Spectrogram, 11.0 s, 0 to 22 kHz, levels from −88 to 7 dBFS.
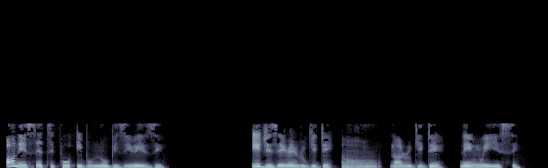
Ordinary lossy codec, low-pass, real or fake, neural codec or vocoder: MP3, 24 kbps; 7.2 kHz; fake; codec, 16 kHz in and 24 kHz out, 0.9 kbps, LongCat-Audio-Codec, four codebook decoder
